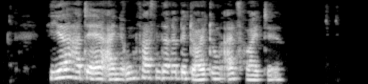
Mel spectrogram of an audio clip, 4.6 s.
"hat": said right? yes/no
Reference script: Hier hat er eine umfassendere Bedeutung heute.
no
